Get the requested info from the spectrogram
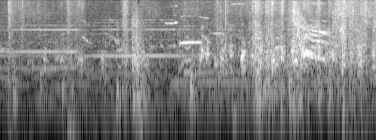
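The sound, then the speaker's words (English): A great big flock of pet chickens cluck and squawk in a busy, overlapping chorus, with short choppy calls and a few higher squawks, steady and moderately loud throughout. “I hate chickens.”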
